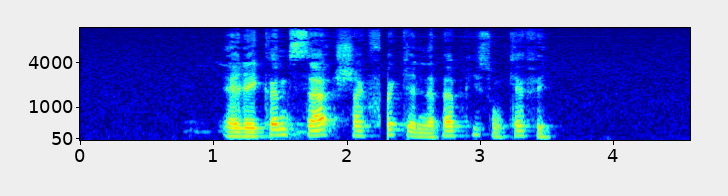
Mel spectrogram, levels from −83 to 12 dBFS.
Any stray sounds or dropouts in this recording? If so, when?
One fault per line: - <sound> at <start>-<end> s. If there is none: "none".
- dropout at 2.2-2.3 s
